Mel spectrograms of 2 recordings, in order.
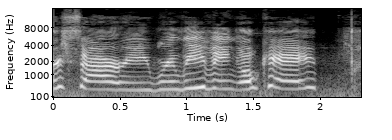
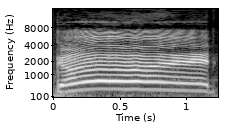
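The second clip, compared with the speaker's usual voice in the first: usual speaking voice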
